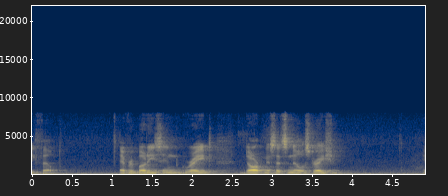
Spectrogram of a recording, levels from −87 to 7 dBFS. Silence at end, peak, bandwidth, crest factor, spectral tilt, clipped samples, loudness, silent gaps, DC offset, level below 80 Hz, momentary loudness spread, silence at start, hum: 0 s; 0 dBFS; 8.2 kHz; 22 dB; -6 dB/octave; under 0.1%; -20 LUFS; none; under 0.1%; -34 dBFS; 23 LU; 0 s; none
